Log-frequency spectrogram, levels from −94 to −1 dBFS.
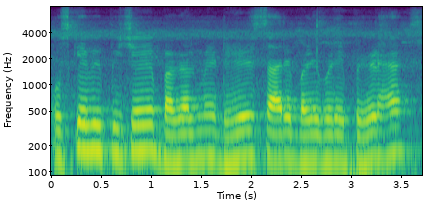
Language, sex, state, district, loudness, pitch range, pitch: Hindi, male, Uttar Pradesh, Lucknow, -15 LUFS, 135-165 Hz, 145 Hz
